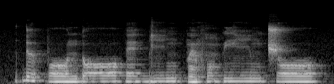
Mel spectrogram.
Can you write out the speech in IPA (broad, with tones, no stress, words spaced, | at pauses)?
ɗɨ˦˨poː˨nɗoː˧ | e˧ ɡ͡biː˧ŋ pɛ̃˨fɔ̃˦p jiː˧mt͡ʃoː˧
